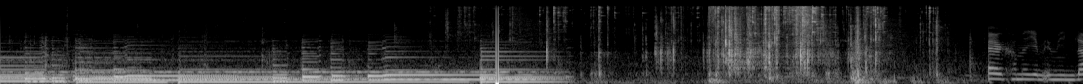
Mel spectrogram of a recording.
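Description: Background music with sustained notes, cut by one sharp click about five seconds in, that stops about six seconds in. Then a few seconds of jangling and rattling from keys being handled.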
